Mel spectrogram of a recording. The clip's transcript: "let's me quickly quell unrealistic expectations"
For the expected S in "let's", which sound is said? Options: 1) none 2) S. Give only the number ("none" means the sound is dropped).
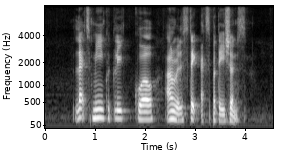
1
